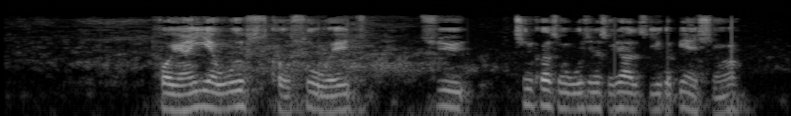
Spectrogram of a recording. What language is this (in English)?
Chinese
